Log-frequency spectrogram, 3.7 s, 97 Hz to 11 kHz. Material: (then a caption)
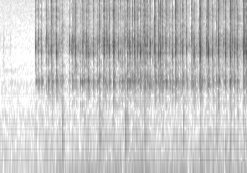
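PBT plastic. A 60% plateless through-hole Gingham mechanical keyboard with Gateron Black switches and cream and blue PBT plastic keycaps sits on a desk mat while both hands type continuously, fingertips pressing the keys. After a brief quiet moment, a steady stream of short, bright, clacky keystrokes begins, each dying away almost instantly, with little low-end thump.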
